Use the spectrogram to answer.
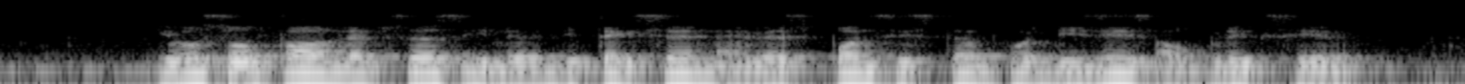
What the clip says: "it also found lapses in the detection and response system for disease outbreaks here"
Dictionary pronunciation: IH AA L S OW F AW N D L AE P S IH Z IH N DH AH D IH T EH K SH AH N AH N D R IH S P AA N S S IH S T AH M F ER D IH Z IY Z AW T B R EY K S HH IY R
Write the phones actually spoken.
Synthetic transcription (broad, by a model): IH AA L S OW F AW N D L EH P S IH S IH N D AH D IH T EH K SH AH N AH N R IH S P AA N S S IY S T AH M F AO D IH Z IY S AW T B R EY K S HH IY L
